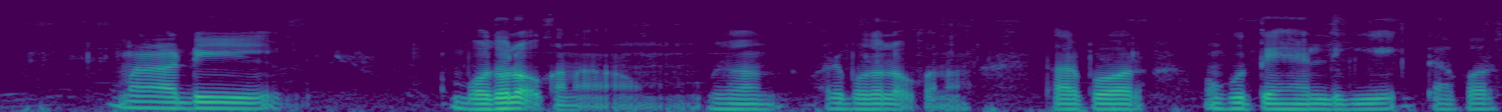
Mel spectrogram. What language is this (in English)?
Santali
